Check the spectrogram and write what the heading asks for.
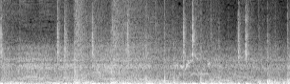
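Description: Thrash metal band playing live: heavily distorted electric guitars over a drum kit with rapid drum and cymbal hits.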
